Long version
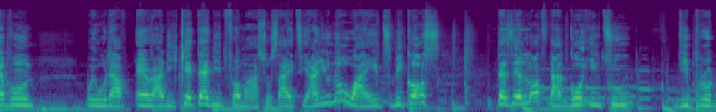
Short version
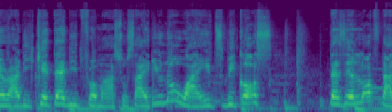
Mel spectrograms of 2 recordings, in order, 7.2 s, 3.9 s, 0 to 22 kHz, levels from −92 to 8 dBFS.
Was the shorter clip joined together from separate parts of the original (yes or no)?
yes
